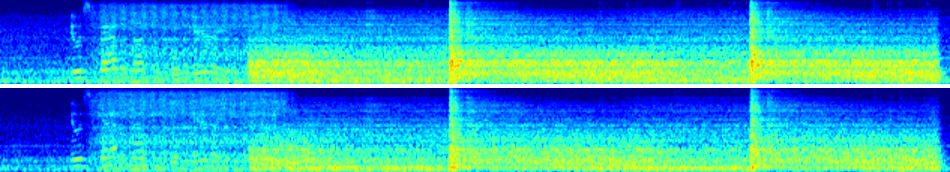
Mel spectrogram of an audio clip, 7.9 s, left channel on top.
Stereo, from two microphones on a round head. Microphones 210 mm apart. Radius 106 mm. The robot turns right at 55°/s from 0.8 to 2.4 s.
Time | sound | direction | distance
0.6 | a woman speaking | 40° left | 2 m
2.1 | a gunshot | 50° left (ahead or behind) | 2.5 m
